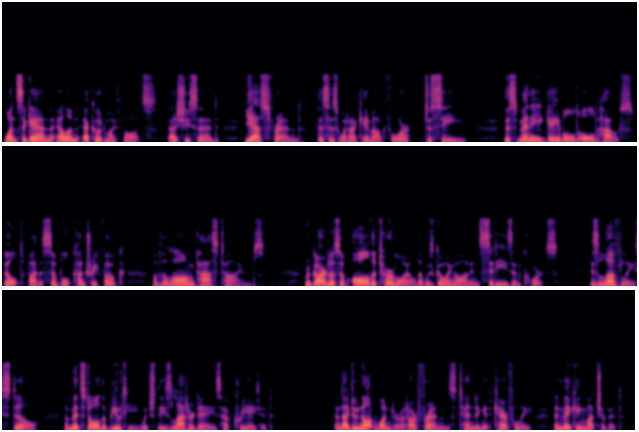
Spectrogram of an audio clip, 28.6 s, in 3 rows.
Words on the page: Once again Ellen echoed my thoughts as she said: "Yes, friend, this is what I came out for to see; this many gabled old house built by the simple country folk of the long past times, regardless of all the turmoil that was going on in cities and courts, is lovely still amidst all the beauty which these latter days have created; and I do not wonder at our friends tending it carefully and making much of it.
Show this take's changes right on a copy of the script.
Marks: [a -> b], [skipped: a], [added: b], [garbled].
Once again Ellen echoed my thoughts as she said: "Yes, friend, this is what I came out for to see; this many gabled old house built by the simple country folk of the long past times, regardless of all the turmoil that was going on in cities and courts, is lovely still amidst all the beauty which these latter days have created; and I do not wonder at our friends tending it carefully and making much of it.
